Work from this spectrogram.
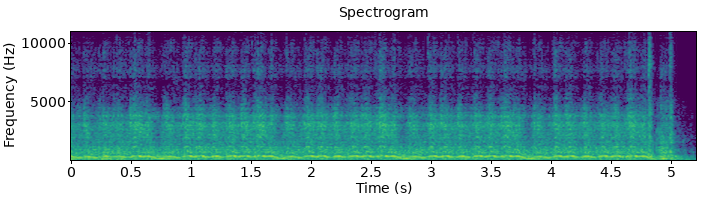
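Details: Abandoned 1961 Cadillac V8 with points ignition after setting firing order: slow, uneven starter whirr about one crank per second that never catches; points need filing and a good battery is needed.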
